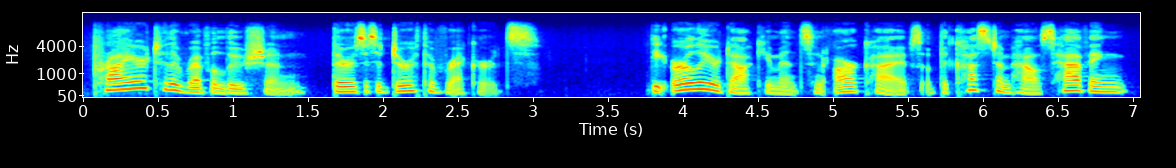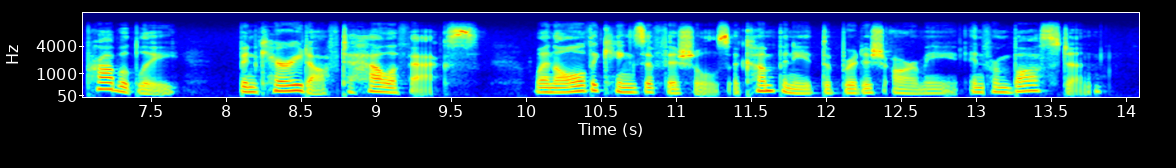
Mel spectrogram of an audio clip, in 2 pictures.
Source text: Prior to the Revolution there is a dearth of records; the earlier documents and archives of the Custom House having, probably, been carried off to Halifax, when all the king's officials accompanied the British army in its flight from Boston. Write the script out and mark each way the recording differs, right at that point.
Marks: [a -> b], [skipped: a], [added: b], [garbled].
Prior to the Revolution there is [added: is] a dearth of records; the earlier documents and archives of the Custom House having, probably, been carried off to Halifax, when all the king's officials accompanied the British army in [skipped: its flight] from Boston.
